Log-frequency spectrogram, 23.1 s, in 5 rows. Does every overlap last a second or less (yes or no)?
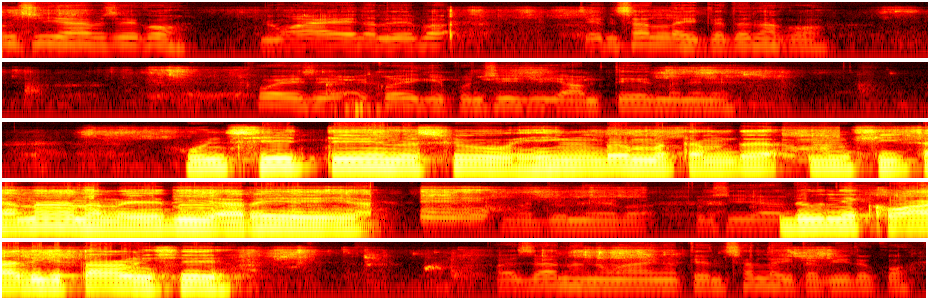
no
